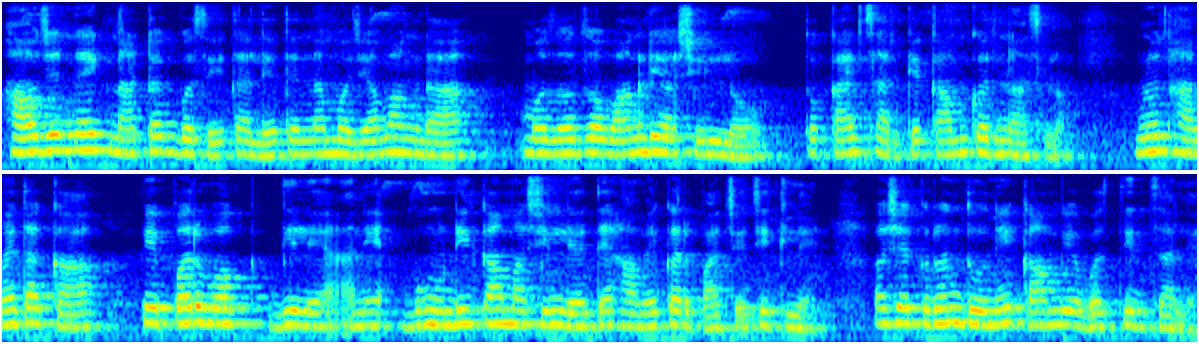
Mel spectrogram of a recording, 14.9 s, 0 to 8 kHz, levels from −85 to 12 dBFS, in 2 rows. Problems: low volume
